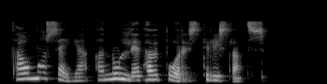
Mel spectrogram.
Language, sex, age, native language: Icelandic, female, 40-49, Icelandic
